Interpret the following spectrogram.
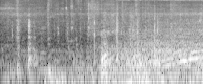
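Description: A motorcycle engine picking up revs about a second in, its pitch rising steadily as the bike pulls away over a low rumble.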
